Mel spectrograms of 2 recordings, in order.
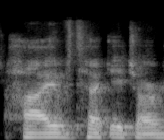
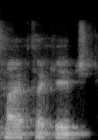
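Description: First: "Hive Tech H R" slowed right down; slower, careful repeat. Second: Said in the usual way. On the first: Real, not acted. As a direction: say "Hive Tech H R" slowly, word by word. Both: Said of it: "I have to say that slower".

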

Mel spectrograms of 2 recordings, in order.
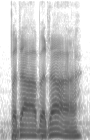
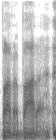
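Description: First: Ba-da, ba-da sung out as a beat, weight on each first syllable; scatting a rhythm to show syllable stress; rhythm demo. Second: Bada, bada dropped lower as the fixed accent pattern; a lower, self-correcting scat of bada bada; corrected rhythm. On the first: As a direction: tap out ba-da, ba-da like a melody line. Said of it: "accent on the first syllable". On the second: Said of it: "or no, that would be". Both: Shown as a demonstration.

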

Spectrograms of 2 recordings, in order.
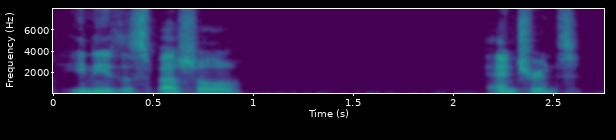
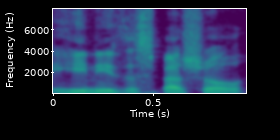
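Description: First: Low, soft dramatic intro voice; announcer voice. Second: Said in the usual way. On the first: Shown as a demonstration. Host announcing a guest's grand entrance, low and hushed.

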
